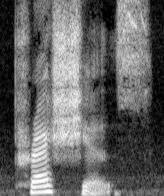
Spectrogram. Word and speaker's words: precious: Repara que eu botei um X em cima desse C, porque a pronúncia é precious.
